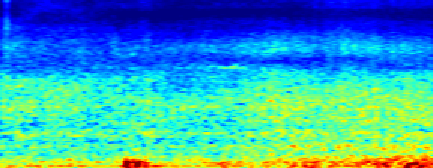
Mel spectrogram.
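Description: Steady wind and surf at the seashore roar continuously with rumbling wind buffeting on the microphone, one brief louder gust, no talk.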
